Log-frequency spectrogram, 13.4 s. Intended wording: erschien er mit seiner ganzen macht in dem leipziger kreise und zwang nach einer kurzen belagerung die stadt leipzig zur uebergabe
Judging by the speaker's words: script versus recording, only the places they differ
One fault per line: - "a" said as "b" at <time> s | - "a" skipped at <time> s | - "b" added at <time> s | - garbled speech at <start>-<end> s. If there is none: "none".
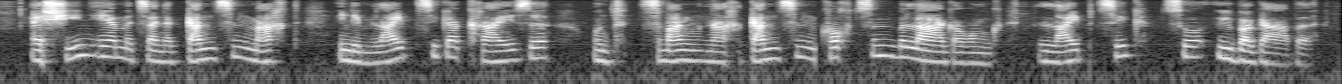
- "einer" said as "ganzen" at 7.4 s
- "die stadt" skipped at 10.0 s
